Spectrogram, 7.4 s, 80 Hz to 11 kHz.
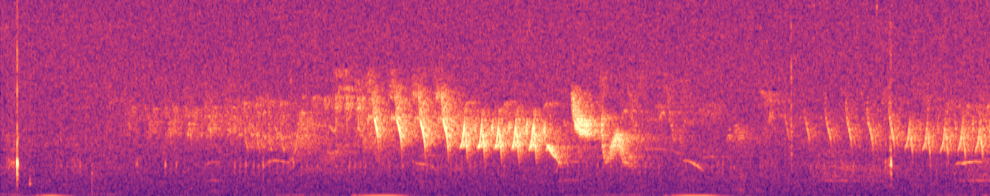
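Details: Deep, hollow booms of a Eurasian bittern about every two and a half seconds beneath bright, busy songbird trills and chirps, at sunrise in summer 2014 on a Finnish lake.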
